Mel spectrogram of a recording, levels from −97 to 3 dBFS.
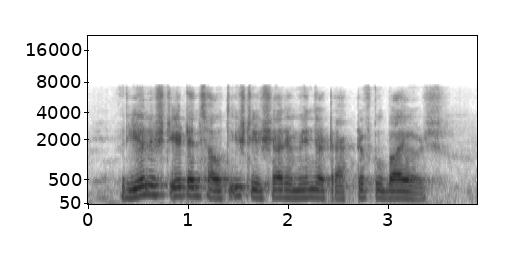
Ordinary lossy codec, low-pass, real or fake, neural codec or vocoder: none; 7.2 kHz; fake; codec, 16 kHz, 8 kbps, FreqCodec, smaller model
